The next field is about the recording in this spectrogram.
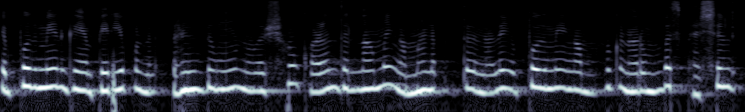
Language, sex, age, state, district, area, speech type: Tamil, female, 18-30, Tamil Nadu, Thoothukudi, rural, spontaneous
